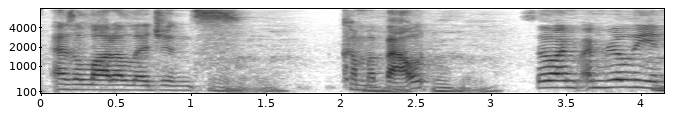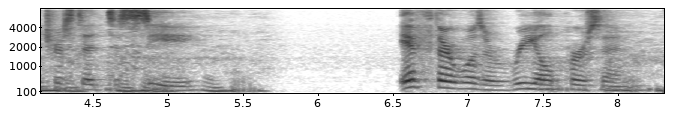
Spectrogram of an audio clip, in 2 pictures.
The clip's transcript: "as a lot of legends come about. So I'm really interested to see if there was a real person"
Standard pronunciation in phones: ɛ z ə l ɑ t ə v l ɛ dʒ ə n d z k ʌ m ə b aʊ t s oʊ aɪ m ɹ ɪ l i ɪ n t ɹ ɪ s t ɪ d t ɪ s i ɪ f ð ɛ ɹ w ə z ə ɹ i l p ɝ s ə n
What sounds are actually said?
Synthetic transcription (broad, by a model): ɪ z ə l ɑ t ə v l ɛ dʒ ə n d z k ʌ m ə b aʊ t s oʊ aɪ m ɹ ɪ l i ɪ n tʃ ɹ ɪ s t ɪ d t ɪ s i ɪ f ð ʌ ɹ w ə z ə ɹ i l p ɝ s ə n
